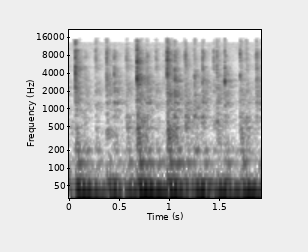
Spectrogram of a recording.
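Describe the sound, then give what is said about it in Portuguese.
Fingers drum rhythmically on a school desk, a quick run of crisp taps repeating for a couple of seconds with no one talking. “Aí é, eu ficava assim na minha mesa, ó, na, na mesa do colégio, tipo.”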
